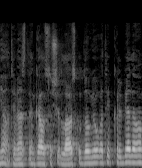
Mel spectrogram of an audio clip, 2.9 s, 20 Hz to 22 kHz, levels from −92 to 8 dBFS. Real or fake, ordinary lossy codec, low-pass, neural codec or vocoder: real; AAC, 32 kbps; 19.8 kHz; none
